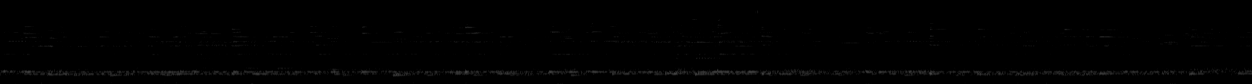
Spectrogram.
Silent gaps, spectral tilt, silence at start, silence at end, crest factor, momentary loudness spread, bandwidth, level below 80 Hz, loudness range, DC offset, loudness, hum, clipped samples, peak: none; -0.5 dB/octave; 0 s; 0 s; 20 dB; 4 LU; 16 kHz; -84 dBFS; 2 LU; under 0.1%; -60 LUFS; none; under 0.1%; -42 dBFS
